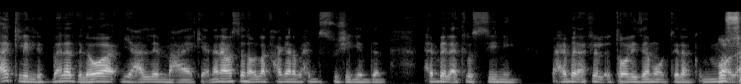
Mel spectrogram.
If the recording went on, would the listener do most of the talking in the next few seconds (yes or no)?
yes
